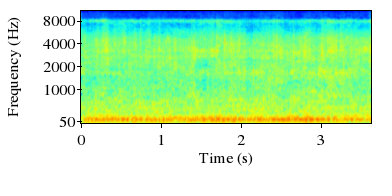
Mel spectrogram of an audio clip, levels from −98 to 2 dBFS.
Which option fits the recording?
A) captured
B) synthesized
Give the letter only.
B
